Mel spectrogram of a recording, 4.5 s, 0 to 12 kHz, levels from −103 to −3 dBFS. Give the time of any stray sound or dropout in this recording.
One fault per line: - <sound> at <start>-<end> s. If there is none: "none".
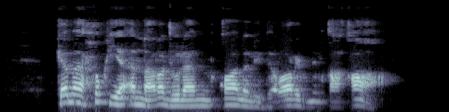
none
